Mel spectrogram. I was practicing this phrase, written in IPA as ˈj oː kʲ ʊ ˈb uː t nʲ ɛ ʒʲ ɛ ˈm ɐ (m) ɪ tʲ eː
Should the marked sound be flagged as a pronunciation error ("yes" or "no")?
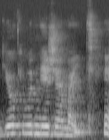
yes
